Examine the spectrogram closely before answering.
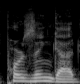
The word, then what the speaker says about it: Porzingis: But you said his name wrong again. It's Porzingis, Sean. One of these days you'll get it right.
